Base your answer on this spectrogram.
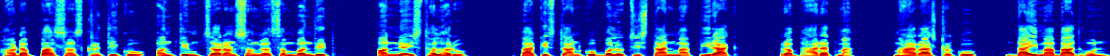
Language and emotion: Nepali, neutral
